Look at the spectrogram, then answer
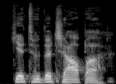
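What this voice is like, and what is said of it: Arnold Schwarzenegger impression. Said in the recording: “Everyone can do Arnold Schwarzenegger.”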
